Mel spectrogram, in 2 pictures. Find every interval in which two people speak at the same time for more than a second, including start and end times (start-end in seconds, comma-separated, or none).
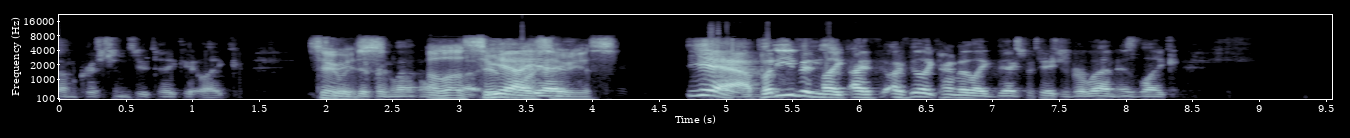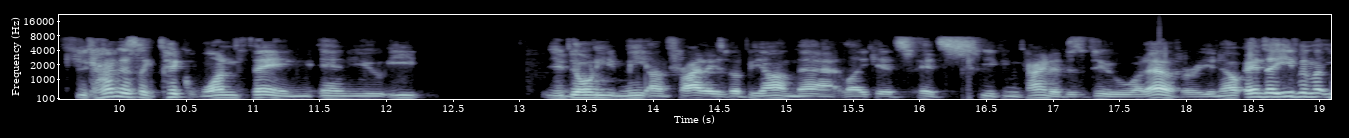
2.0-3.8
